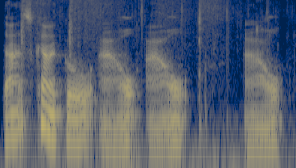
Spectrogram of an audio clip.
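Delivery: usual speaking voice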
